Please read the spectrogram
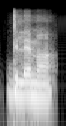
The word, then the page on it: dilemma: Indian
